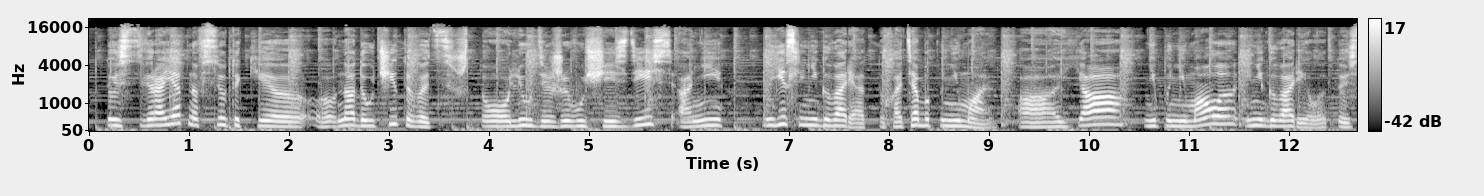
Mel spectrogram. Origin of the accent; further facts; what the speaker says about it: Moscow, Russia; now in Latvia; и я живу в Латвии около 30 лет. Приехала я из Москвы.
